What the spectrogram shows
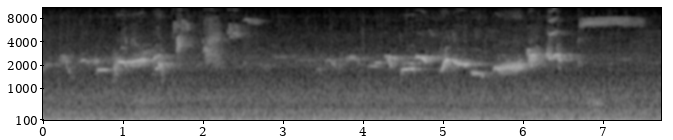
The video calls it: Black bird singing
